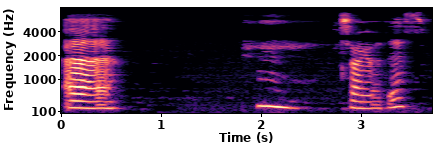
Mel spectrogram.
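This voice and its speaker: A young woman with a bright, gravelly edge to her voice rambles through a casual vlog update, sniffling from a cold. She strings her thoughts together with fillers and little asides. The audio is dull and lo-fi, as if recorded at home on basic gear. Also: medium pitch, steady tone, slow. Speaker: vlogger. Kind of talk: casual update chat to camera.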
